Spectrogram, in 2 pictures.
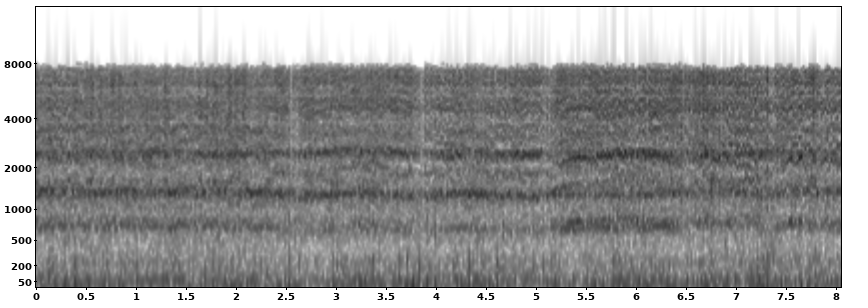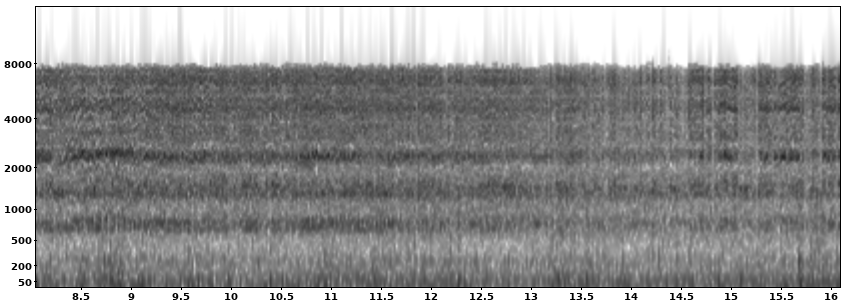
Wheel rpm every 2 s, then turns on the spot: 160, 160, 170, 190, 190, 200, 200, 200.
none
